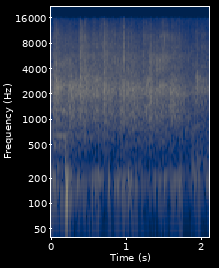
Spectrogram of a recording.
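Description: Congregation applauding steadily, with one brief thump just after the start.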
